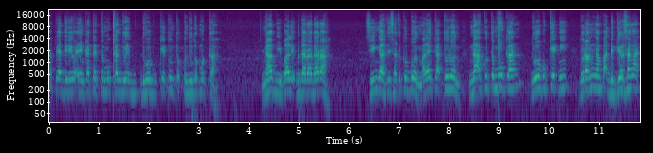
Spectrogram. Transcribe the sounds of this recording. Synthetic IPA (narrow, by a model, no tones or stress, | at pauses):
t̪apiadiɾiwaʔjaŋkat̪ət̪əmukandueduabukɪt̪̚t̪ːuunt̪ʊk̚pəndudʊk̚məkah | nabibalɪk̚bədaɾahdaɾah | səiŋɡaldisat̪ukəbʊnmalajkat̪̚ːuɾʊnːaːkut̪əmukanduabukɪt̪̚ni | doɾaŋninampaʔdəɡəls̬aŋat̪̚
